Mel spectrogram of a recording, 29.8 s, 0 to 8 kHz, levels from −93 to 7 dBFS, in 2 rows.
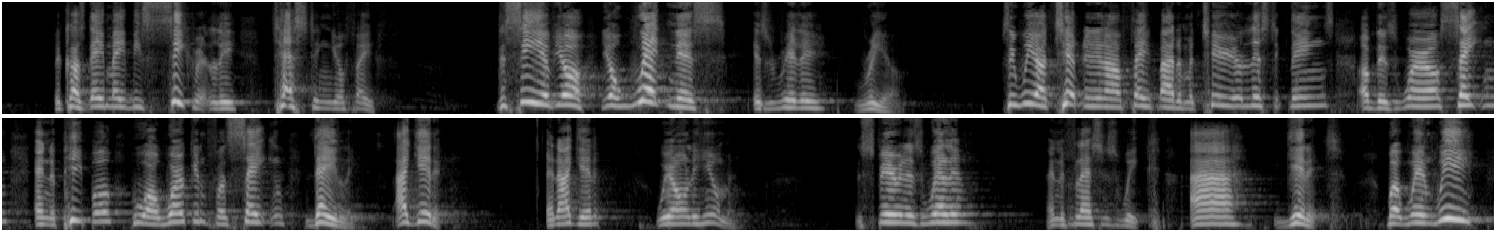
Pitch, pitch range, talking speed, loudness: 210 Hz, 175-235 Hz, 135 wpm, -28 LUFS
